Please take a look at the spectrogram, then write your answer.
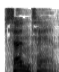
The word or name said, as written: suntan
